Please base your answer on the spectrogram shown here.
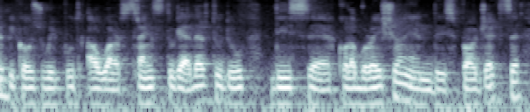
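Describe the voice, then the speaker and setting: Male interviewer. Lowish, relaxed voice for a formal research discussion, slight background noise. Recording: faint background noise and ambience.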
